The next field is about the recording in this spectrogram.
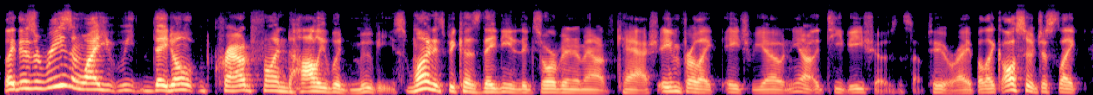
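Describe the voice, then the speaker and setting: A man co-hosting a casual reaction show, speaking at an average pitch. His delivery is informal and hedging, full of "like" and "right?". The sound is dry and somewhat dull. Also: lively intonation, a little fast, few pauses, a bit bright, dry recording. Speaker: show co-host. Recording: dull, band-limited dry audio.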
